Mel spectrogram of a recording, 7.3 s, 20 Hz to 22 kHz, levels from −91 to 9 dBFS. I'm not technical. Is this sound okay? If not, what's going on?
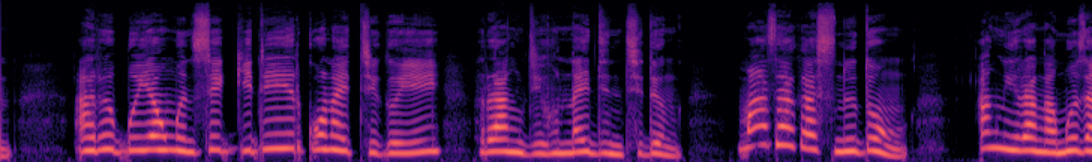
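Yes, nothing in this recording shows a technical fault.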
